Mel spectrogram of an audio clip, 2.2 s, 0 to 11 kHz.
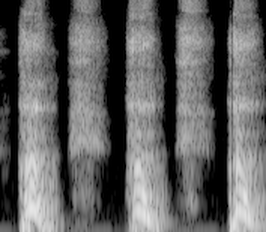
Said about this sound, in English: I'm doing deep diaphragmic breathing. So I'm doing three sets of 30 breaths. And a breath looks something like this.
